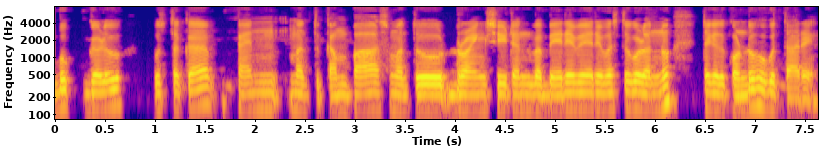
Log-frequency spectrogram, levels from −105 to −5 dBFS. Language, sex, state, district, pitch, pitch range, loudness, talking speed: Kannada, male, Karnataka, Belgaum, 120 Hz, 115-125 Hz, -15 LUFS, 120 wpm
